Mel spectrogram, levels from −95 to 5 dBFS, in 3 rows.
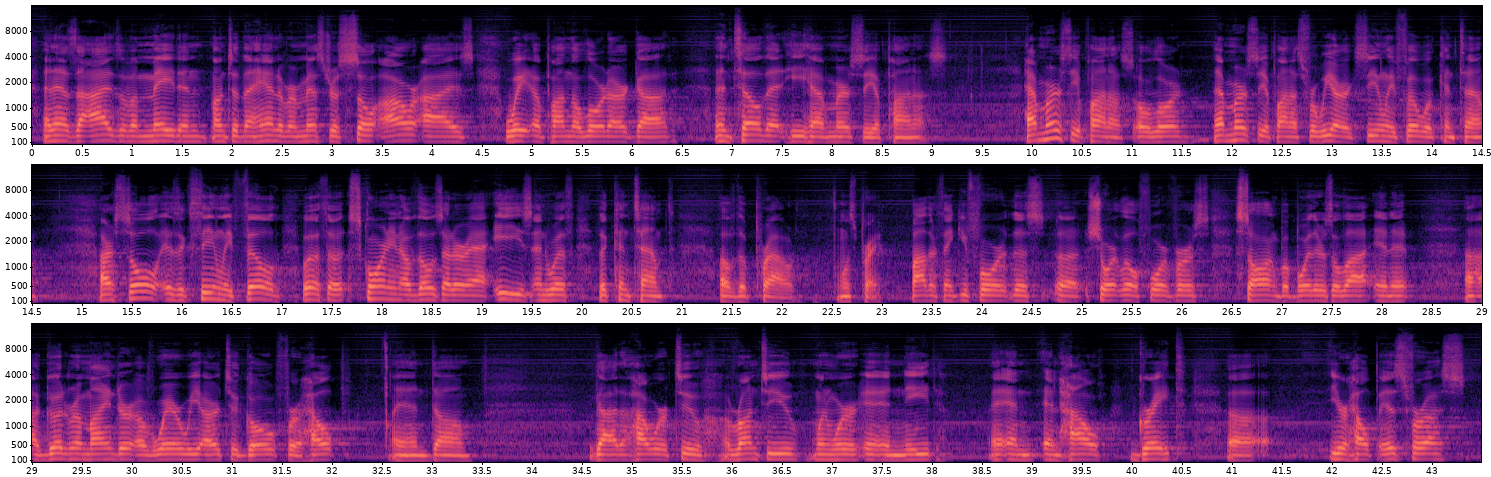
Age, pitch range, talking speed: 50-69, 120-140 Hz, 165 wpm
